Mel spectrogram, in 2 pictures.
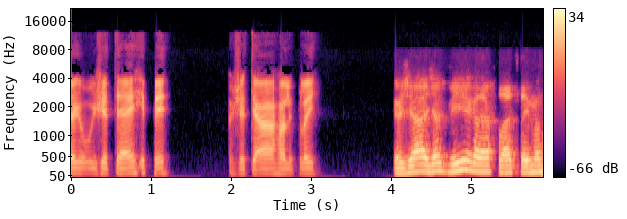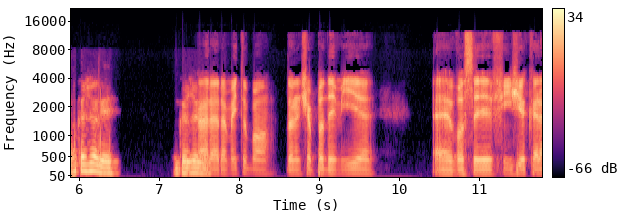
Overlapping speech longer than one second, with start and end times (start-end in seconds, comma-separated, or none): none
